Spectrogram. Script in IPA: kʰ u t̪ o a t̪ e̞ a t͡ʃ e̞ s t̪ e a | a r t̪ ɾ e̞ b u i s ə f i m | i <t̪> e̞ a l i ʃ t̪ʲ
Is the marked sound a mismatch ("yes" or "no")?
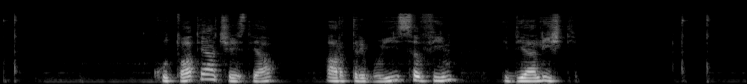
yes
